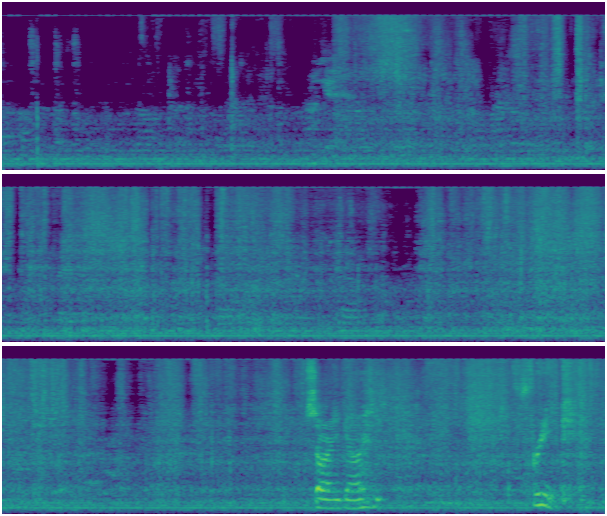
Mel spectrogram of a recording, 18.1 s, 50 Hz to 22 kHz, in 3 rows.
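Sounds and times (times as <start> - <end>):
steady low hum: 0.0 - 18.0
fabric rubbing on microphone: 2.0 - 18.0.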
